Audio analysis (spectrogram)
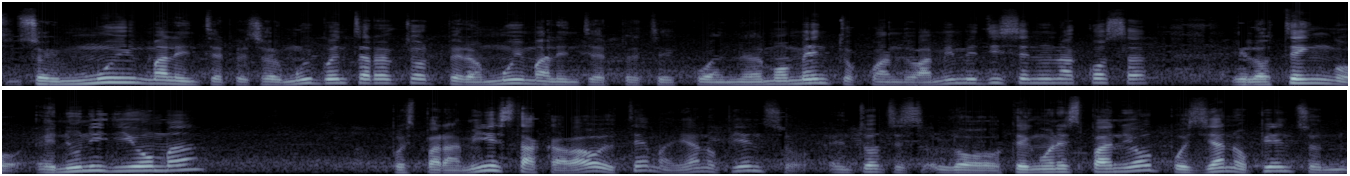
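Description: Middle-aged man giving a lively talk. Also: a little high, normal speed, a little hiss or hum. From Belgium. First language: Flemish. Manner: animated, gestures constantly with both hands, repeats points for emphasis. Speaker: conference speaker. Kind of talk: conference talk. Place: exhibition stand in a hall.

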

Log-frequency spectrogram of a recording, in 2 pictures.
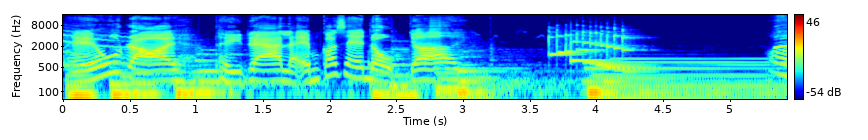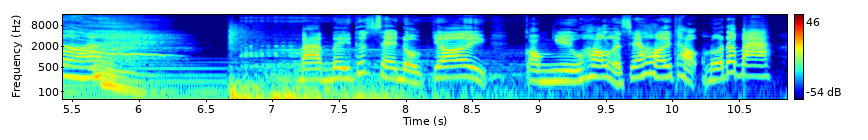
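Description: A woman voicing a bossy, scheming, expressive little schoolgirl in a cartoon dub. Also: fairly high pitch, a little slow, pauses often, lightly acted. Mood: grumbling. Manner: expressive, pleading and indignant. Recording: music behind the voice.

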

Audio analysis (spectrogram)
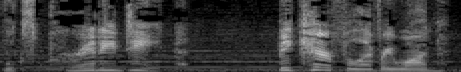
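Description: A woman voicing a calm, deadpan and teasing young female ninja deputy in a game cutscene. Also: mid-range voice, brisk, over loud music, lightly acted. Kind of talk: video game cutscene voice acting.

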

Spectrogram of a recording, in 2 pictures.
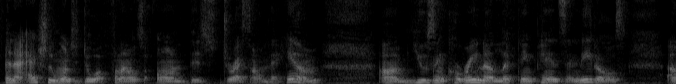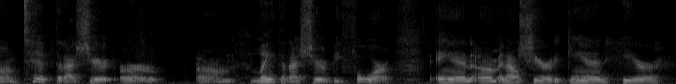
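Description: A low-pitched woman speaks in a nasal, stuffed-up voice because of a cold. She rambles in a chatty way, full of ums and false starts, as she talks to a webcam in a small room at home. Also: a little slow. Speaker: sewing vlogger. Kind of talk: casual chat. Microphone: webcam at desk distance.

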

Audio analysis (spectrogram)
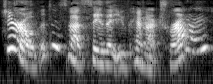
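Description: A woman's voice: high-pitched, wildly swooping pitch, fairly quick, a bit bright, full character voice. A woman voicing a cheerful, bossy young pig for a children's storytime, giving emphatic instructions, recorded from across a room. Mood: eager, bossy. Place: indoor library meeting room. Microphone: camera several feet away. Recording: distant camera, faint room noise.

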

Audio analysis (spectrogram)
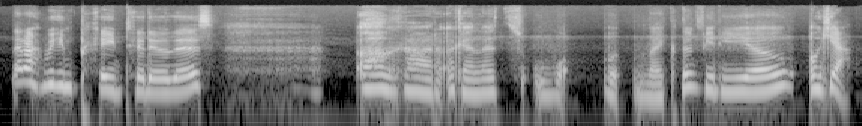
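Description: A young adult woman doing casual live reaction commentary as a streamer, expressive and given to exclamations and swearing. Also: mid-range voice, unhurried, dry recording.

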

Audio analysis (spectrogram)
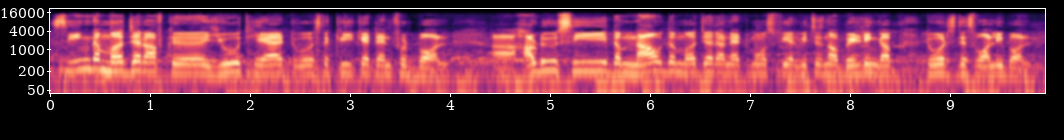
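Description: A man asks polite, formal questions in quite a high voice, filling the pauses with many fillers. He speaks outdoors, with clear music playing behind him. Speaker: reporter, interviewer. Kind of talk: news interview questions. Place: outdoor stadium grounds. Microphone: handheld mic held toward guest.

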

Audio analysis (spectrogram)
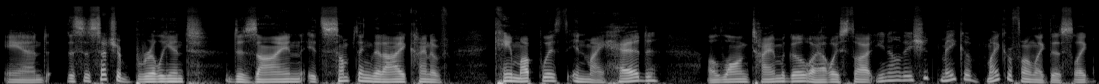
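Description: A man in his forties talks through a gear review in a loose, rambling way, cracking self-deprecating asides. His voice sits at an ordinary middle pitch. It is picked up by a camera-mounted shotgun mic from across an indoor room, with a faint fridge hum. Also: animated, normal speed, clear, resonant tone, no room sound, studio quality. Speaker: host reviewing a microphone. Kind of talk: casual product review vlog. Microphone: camera-mounted shotgun mic about eight feet away.

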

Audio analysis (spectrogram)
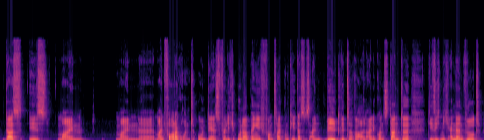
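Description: A man's voice: low voice, big pitch swings, measured pace. A man, a university lecturer thinking aloud informally as he explains live coding. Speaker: university computer science lecturer. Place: indoors, seated at a computer.

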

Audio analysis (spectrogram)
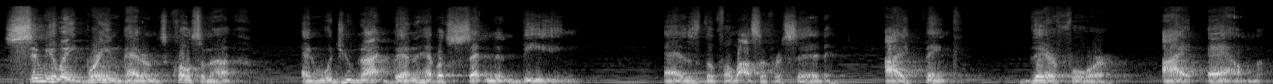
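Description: An actor playing a giant, menacing robot overlord in an audio drama, speaking coldly and slowly. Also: male voice, rumbling low, a little mellow, roomy sound, soft background music. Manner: cold, slow and menacing.

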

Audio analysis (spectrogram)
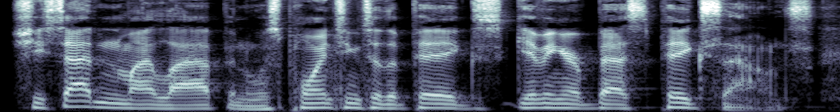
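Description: A man's voice: lowish voice, normal speed, fairly bright tone. A man playing a reflective, stoic young soldier and father in an audio drama, with an understated delivery. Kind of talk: audio drama first-person narration and dialogue. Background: guitar music.

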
